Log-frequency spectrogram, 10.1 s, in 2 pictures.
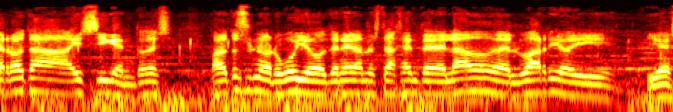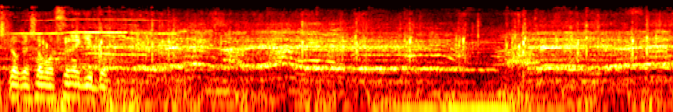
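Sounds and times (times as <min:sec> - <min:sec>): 
speech: 0:00.0 - 0:06.4
Basketball fans shouting and cheering: 0:04.7 - 0:10.0.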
